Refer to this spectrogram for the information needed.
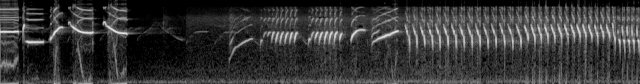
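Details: Canary singing: sharp, high downslurred whistles, a brief pause, then rising and falling slurred notes that break into a rapid, buzzy, rattling trill held for over two seconds.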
